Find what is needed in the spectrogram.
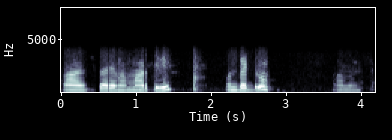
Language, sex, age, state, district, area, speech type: Kannada, female, 18-30, Karnataka, Bellary, rural, conversation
